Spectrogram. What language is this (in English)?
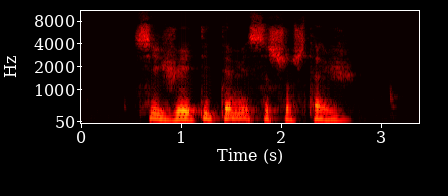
Kabardian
